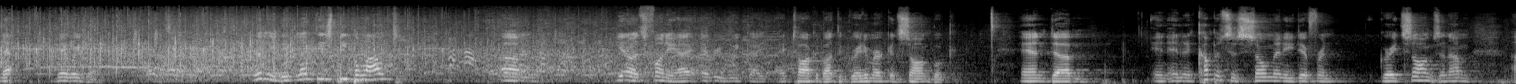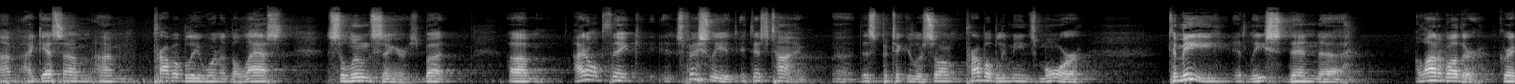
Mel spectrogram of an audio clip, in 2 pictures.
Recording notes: Live at the SouthPoint Casino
